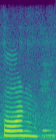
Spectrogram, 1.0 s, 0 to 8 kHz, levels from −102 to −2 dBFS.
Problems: constant background noise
